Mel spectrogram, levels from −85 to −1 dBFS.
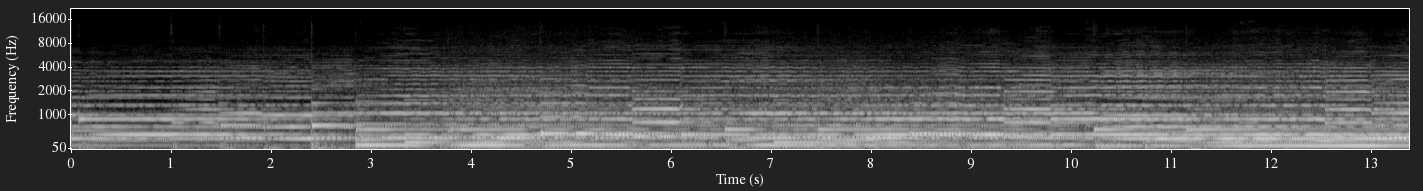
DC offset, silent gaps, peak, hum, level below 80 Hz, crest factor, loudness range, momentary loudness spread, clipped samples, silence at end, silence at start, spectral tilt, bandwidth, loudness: under 0.1%; none; -8 dBFS; none; -44 dBFS; 14 dB; 3 LU; 6 LU; under 0.1%; 0 s; 0 s; -8 dB/octave; 11 kHz; -23 LUFS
